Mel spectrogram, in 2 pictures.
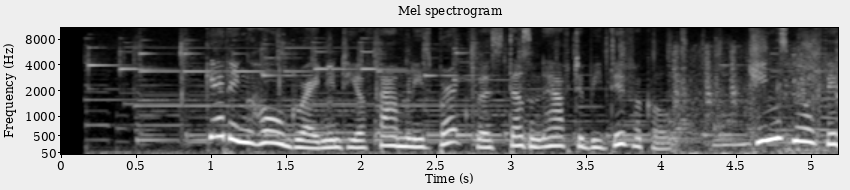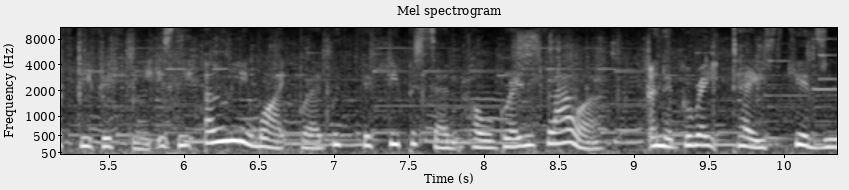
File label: COMMERCIAL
